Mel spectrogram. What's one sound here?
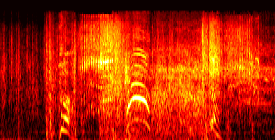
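A large beast snarls and roars several times.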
